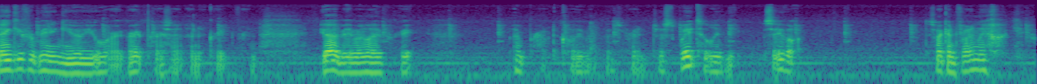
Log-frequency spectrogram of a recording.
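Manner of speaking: crying in a near whisper, tearful, hushed, breathy. Reading a heartfelt card to a best friend: crying while talking. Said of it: "I'm crying again".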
